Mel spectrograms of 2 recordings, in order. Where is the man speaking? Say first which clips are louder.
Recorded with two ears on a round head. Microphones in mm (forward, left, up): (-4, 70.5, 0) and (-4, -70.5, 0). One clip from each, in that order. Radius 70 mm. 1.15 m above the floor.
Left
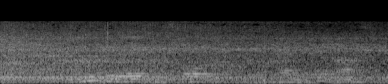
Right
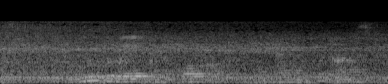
Left 3 dB; 30° right (ahead or behind), 9 m; by 3.8 s 25° right (ahead or behind), 12.5 m.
